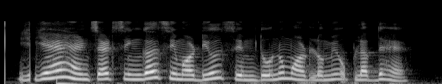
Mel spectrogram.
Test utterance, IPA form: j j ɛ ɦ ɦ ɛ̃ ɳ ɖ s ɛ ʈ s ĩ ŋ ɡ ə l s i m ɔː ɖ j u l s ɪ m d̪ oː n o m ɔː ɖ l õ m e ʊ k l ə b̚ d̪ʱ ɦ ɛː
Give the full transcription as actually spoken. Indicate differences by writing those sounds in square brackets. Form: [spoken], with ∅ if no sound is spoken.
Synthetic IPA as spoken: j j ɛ ɦ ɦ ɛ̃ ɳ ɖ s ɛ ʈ s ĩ ŋ ɡ ə l s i m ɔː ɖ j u l s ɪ m d̪ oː n o m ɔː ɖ l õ m e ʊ [p] l ə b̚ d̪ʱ ɦ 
